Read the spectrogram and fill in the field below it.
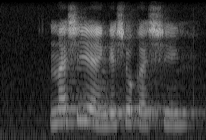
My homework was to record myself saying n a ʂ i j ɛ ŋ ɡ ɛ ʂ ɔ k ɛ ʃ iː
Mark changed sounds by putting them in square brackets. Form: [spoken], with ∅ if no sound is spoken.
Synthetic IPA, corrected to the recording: n a [ʃ] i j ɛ ŋ ɡ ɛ [ʃ] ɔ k [a] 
